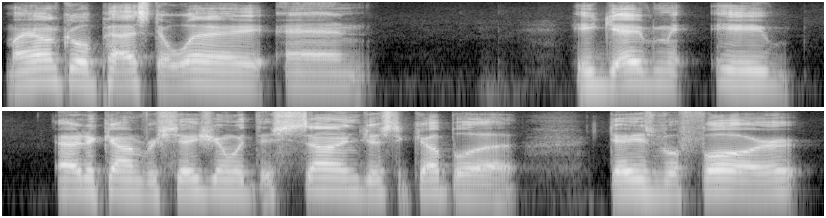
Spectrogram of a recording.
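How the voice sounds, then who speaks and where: A man talking casually on his own vlog, halting and rambling with many restarts, earnest and heartfelt. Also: medium pitch, flat delivery, clear, resonant tone. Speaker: vlogger. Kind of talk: casual personal vlog talk.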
